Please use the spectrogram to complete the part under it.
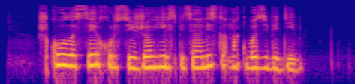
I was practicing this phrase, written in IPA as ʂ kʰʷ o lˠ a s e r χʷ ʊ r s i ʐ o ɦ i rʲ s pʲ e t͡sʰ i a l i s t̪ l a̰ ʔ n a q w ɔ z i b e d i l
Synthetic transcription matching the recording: ʂ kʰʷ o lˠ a s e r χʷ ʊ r s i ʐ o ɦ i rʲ s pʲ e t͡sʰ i a l i s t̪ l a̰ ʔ n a q b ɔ z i b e d i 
